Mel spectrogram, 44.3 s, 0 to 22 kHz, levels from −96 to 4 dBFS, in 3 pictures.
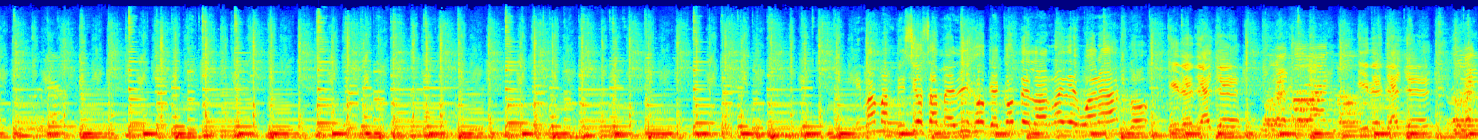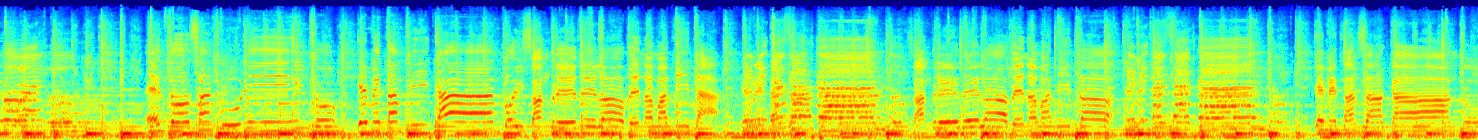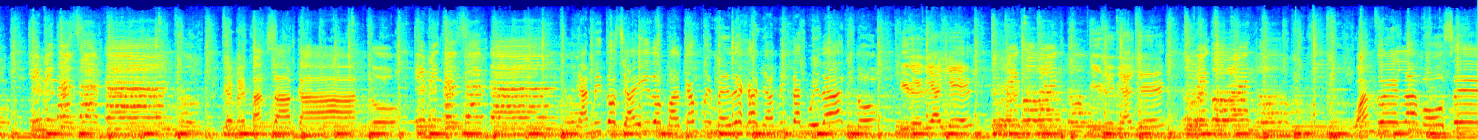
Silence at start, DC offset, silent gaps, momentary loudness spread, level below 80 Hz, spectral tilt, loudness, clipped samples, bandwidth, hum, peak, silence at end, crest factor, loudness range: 0 s; under 0.1%; none; 4 LU; -32 dBFS; -6 dB/octave; -12 LUFS; under 0.1%; 16 kHz; none; 0 dBFS; 0 s; 12 dB; 1 LU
